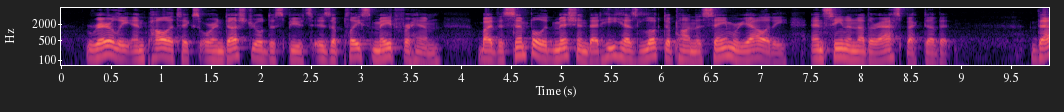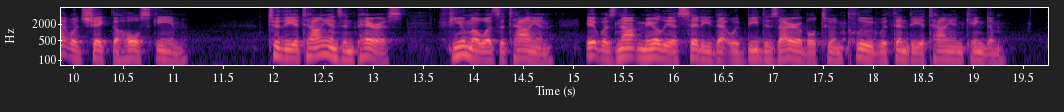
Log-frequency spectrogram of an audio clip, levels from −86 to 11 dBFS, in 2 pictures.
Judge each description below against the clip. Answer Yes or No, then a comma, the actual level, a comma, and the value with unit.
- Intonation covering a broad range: No, average, 4.3 semitones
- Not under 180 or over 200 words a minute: Yes, average, 190 wpm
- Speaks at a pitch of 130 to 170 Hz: No, low, 115 Hz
